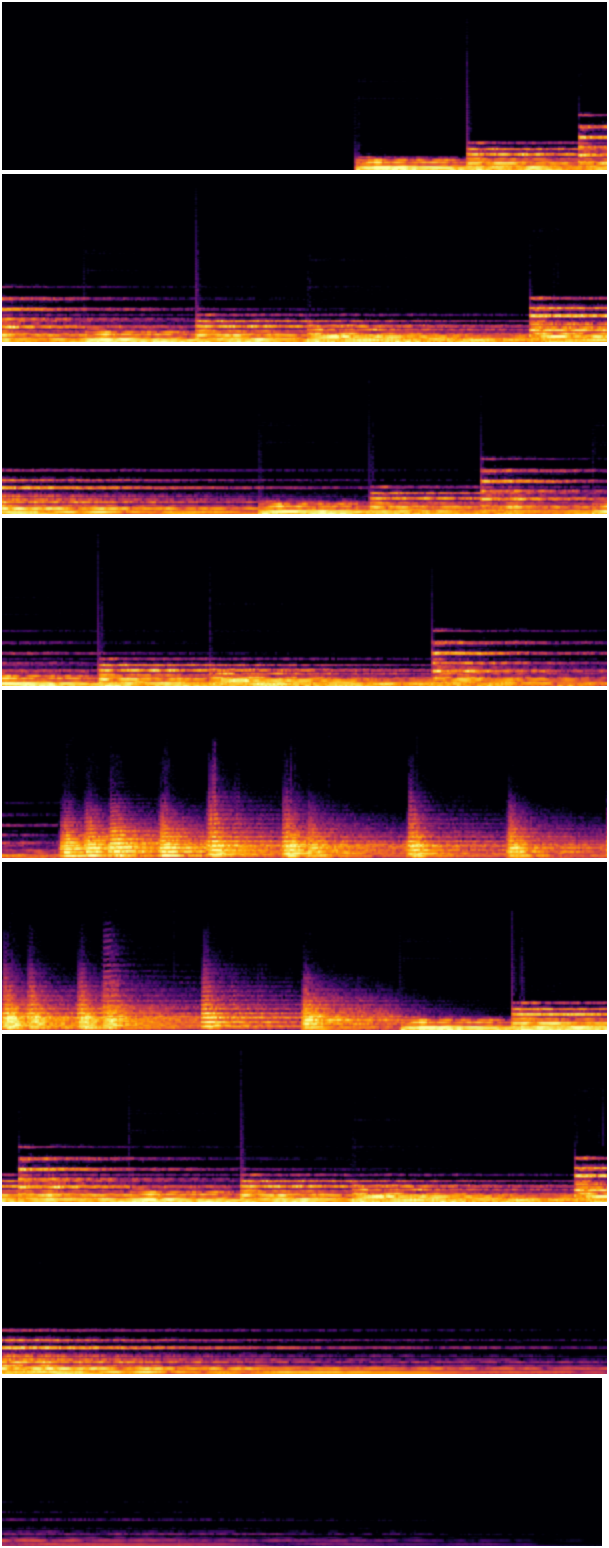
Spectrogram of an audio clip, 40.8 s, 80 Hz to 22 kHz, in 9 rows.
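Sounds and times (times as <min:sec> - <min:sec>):
bells: 0:03.4 - 0:35.8
trumpet fanfare: 0:18.6 - 0:25.8.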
